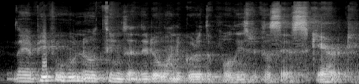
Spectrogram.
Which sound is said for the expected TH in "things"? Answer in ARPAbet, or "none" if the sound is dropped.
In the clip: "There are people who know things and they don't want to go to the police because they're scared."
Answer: TH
